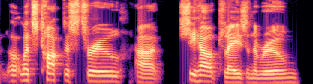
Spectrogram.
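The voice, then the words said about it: Imitates another person's voice. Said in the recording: “the entire thing was a Lorne impression ... I don't think I've ever heard your Lorne impression ... That was really good.”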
